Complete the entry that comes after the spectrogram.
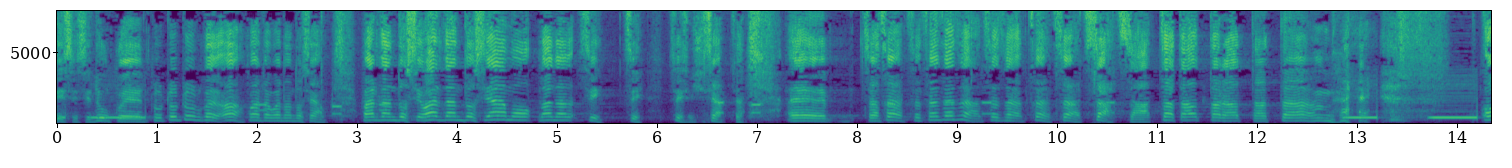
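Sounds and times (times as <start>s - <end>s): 
speech: 0.0s - 14.3s
Italian telephone busy tone: 0.3s - 0.9s, 12.9s - 14.2s.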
